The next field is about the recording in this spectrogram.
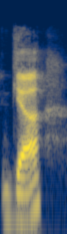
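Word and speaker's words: ज्ञ: the J followed by this N with the tilde on it is pronounced like Gya.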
